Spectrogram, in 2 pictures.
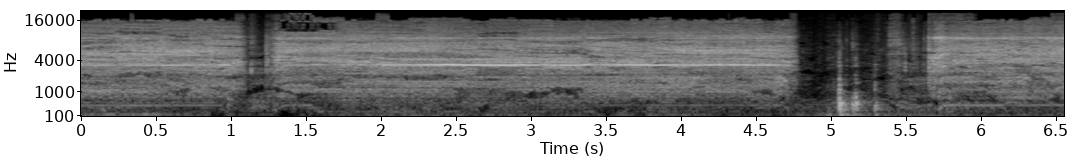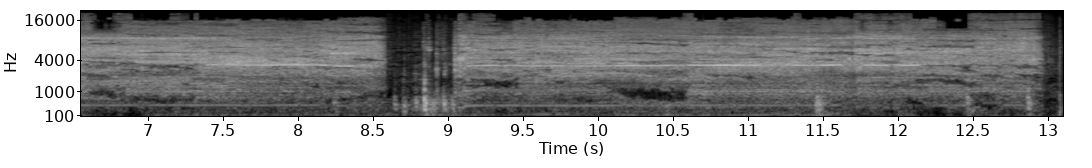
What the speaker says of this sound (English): We're gonna just hit that with a little wire brush on a drill.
